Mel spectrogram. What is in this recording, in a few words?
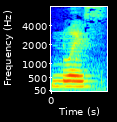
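"nues", Spanish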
